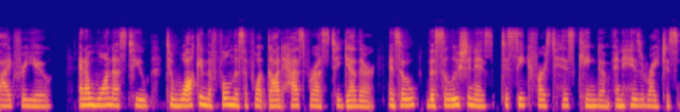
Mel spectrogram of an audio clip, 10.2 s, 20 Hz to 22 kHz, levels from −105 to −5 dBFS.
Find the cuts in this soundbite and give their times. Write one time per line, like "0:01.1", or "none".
0:06.0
